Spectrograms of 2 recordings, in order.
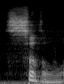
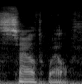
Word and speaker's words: Southwell: at a town called sule also pronounced as it is spelled southwell British people do like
